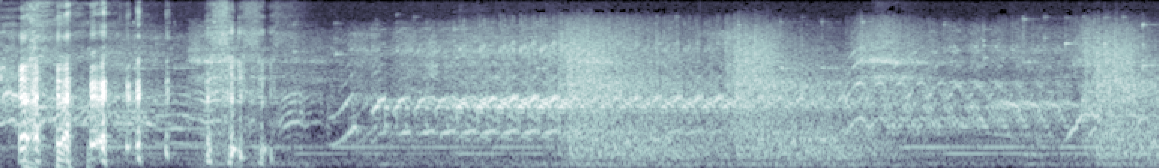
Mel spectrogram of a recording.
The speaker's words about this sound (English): Cops don't fire their guns like that anymore.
